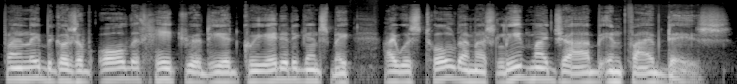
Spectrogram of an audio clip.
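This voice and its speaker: A man giving a scripted dramatic reading of a first-person story in a measured, earnest way. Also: lowish voice, a little mellow, no echo, studio quality. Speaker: dramatic reader of a testimony.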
